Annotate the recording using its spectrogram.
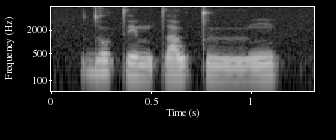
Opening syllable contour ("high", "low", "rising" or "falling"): falling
